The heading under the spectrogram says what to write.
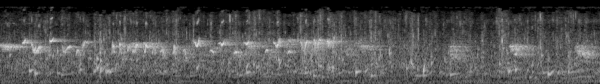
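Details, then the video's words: A trucuan bulbul sings for training other songbirds, with fast irregular chirping notes and squawky phrases that soften toward the end, set against gushing water. "Masteran trucuan muantaaap, (burung trucuan anda pasti nyaut)"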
